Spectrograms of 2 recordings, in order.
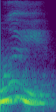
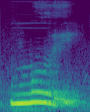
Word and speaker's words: мы: Pronoun мы translated into English as we. We already learned to pronounce a hard m in the previous lesson.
